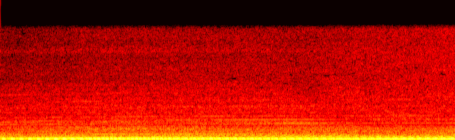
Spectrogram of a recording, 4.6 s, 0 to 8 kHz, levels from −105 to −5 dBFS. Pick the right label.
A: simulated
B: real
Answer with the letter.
B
